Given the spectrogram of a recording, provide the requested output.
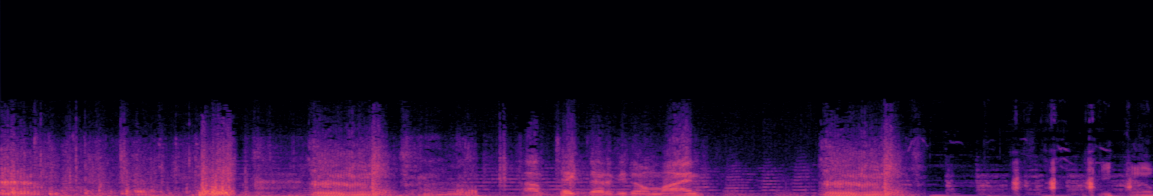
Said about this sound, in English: Was he growling or something? They only had the one sound effect, apparently, for the gorilla. Playing that over and over.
